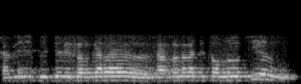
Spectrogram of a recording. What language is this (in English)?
Odia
